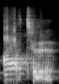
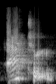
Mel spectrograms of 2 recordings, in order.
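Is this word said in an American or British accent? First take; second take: British; American. First: It is said in a British accent. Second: It is said in an American accent. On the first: "còn tiếng Anh sẽ là after" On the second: "Trong tiếng Anh Mỹ sẽ được đọc là after"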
